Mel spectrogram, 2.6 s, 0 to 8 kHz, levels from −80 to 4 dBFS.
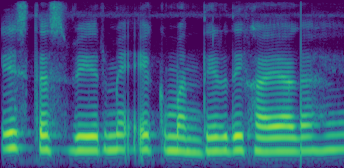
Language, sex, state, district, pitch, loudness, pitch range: Hindi, female, Uttar Pradesh, Lucknow, 215 Hz, -15 LUFS, 205-225 Hz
